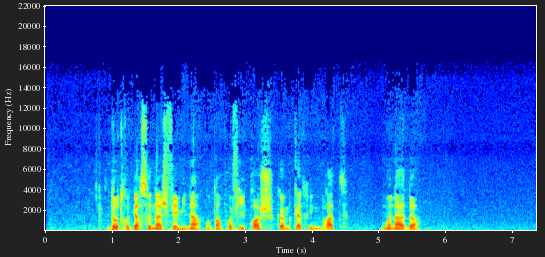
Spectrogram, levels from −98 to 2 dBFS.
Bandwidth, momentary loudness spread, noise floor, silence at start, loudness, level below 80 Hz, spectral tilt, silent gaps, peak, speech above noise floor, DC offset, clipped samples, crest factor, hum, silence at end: 15 kHz; 8 LU; -56 dBFS; 0.95 s; -20 LUFS; -54 dBFS; -6 dB/octave; none; 0 dBFS; 37 dB; under 0.1%; under 0.1%; 20 dB; none; 1.75 s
